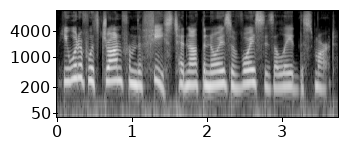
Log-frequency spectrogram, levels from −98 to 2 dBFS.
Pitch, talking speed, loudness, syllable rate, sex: 235 Hz, 255 wpm, -19 LUFS, 5.5 syllables/s, female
